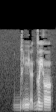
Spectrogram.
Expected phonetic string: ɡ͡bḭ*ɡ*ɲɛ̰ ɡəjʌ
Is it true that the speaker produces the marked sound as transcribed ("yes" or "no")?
no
